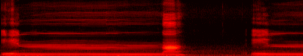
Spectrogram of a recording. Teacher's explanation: हमज़ा का ज़ेर हम नून के साथ मिला के नून पे गुन्ना करते हुए पढ़ेंगे क्योंकि नून मुशद्दद पे हमेशा गुन्ना होता है। इन्ना, गुन्ना हमने एक अलिफ के बराबर करना है और नून को खींचना बिल्कुल भी नहीं है।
